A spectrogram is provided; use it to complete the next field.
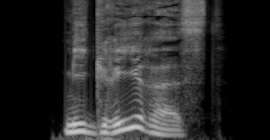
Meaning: second-person singular subjunctive I of migrieren
- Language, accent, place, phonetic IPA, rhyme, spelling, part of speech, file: German, Germany, Berlin, [miˈɡʁiːʁəst], -iːʁəst, migrierest, verb, De-migrierest.ogg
